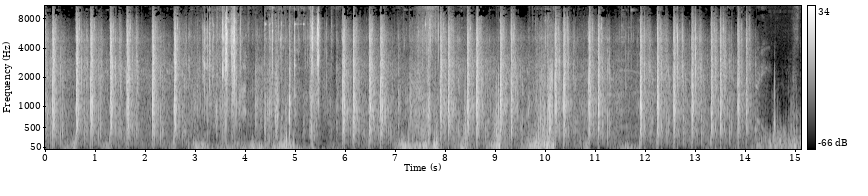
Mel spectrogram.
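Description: A pistol fires rapid shots outdoors, close by.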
